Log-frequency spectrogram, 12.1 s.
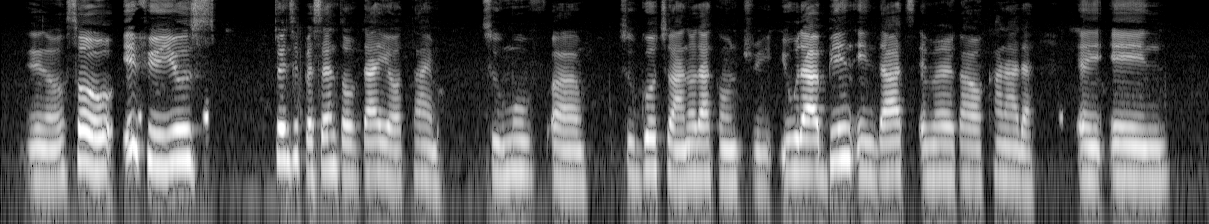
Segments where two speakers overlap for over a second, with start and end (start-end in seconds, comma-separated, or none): none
